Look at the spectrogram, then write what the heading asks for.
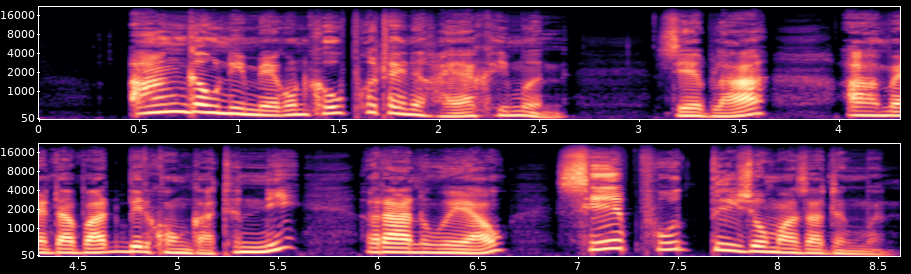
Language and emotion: Bodo, surprised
